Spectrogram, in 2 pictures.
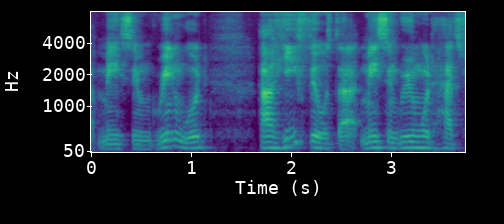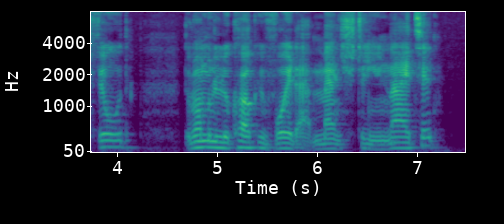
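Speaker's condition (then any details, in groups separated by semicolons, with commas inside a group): No condition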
